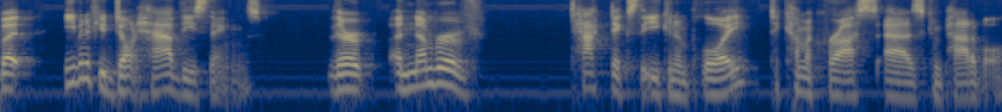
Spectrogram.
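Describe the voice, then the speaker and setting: A man with an ordinary speaking voice talks with lively intonation. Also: medium pitch for a man, moderate pace. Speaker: career adviser and author. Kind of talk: radio interview.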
